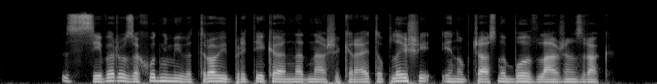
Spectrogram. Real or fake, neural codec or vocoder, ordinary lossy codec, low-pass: fake; codec, 24 kHz, 1.2 kbps, DualCodec; Opus, 64 kbps; 10.8 kHz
